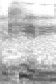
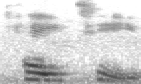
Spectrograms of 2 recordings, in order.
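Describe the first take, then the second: First: The letters are said fast and run together. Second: The letters are said slowly and kept separate. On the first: "like if you say it fast" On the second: "but it's K T"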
